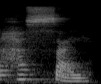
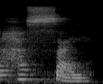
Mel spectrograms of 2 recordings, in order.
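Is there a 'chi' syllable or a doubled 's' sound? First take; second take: doubled s; doubled s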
